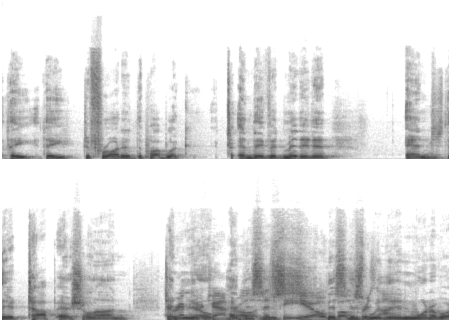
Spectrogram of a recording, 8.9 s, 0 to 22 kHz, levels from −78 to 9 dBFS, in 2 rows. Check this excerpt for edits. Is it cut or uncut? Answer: uncut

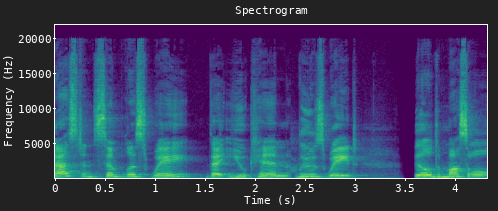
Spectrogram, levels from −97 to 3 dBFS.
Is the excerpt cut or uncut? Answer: cut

